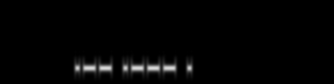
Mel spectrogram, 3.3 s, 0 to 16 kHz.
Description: Morse code, heard as a keyed tone, about 32 wpm, 700 Hz. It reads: WJE
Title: USA Call Sign Postfixes - 3 Letters 30wpm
